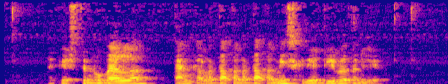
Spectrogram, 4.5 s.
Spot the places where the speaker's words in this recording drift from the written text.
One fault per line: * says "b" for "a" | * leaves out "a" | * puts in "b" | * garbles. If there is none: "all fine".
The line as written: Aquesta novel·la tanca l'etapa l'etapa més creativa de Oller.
all fine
